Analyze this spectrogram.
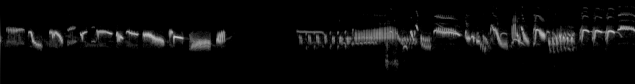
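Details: A lark sings rapid, high, jerky whistled notes, pauses briefly, then resumes with a dense rattling stream of trills and chirps that grows louder toward the end.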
